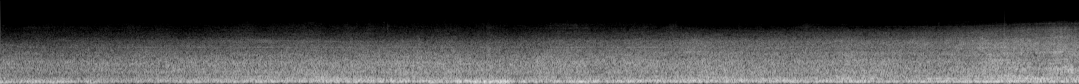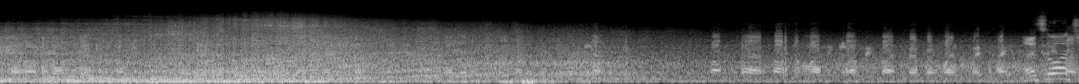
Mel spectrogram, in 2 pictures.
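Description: A Ryanair airliner at Lisbon Airport on a windy day, a loud sustained jet roar that swells and then fades, with voices heard faintly over the engine noise.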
